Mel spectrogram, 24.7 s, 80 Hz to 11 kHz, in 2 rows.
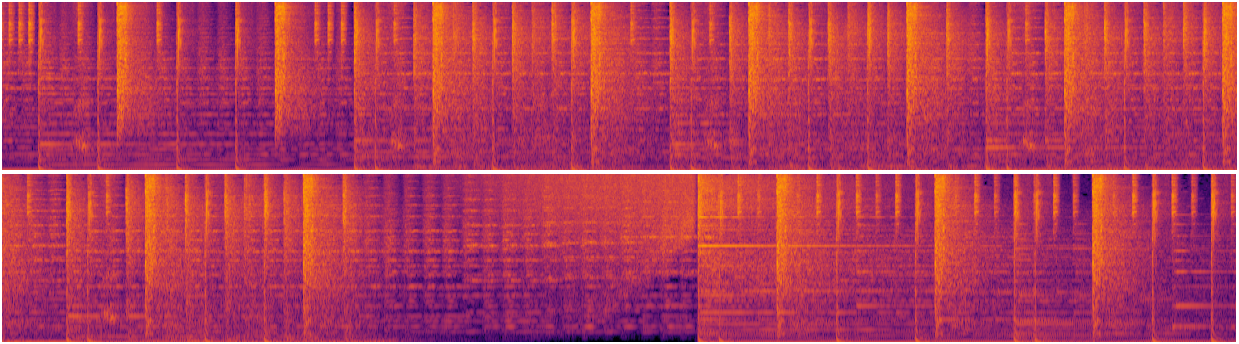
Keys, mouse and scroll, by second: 10.5-14.2 middle drag, 16.8 scroll down 1, 17.1 middle click, 18.3-18.7 scroll up 1, 18.7-19.1 scroll down 1, 19.1-24.6 drag.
